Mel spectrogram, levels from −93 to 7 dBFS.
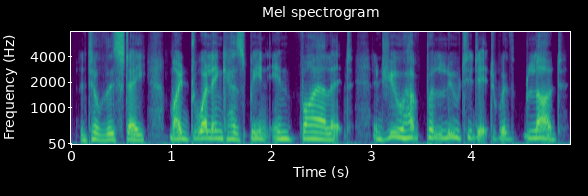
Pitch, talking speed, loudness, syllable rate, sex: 175 Hz, 180 wpm, -20 LUFS, 5.0 syllables/s, male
